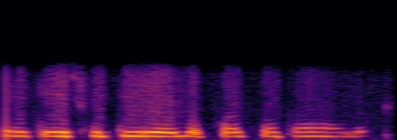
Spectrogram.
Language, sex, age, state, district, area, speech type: Manipuri, female, 30-45, Manipur, Kangpokpi, urban, conversation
